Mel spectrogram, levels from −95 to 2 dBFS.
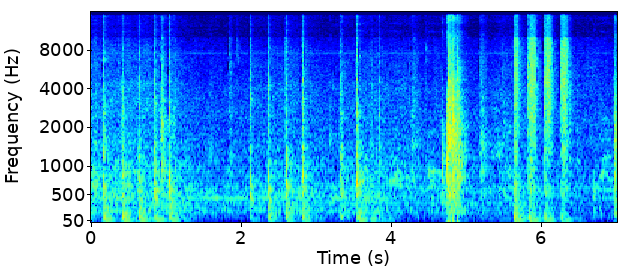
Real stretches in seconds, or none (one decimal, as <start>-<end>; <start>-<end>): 0.0-7.0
